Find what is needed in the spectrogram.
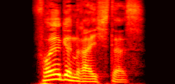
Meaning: strong/mixed nominative/accusative neuter singular superlative degree of folgenreich
- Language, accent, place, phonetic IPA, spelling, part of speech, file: German, Germany, Berlin, [ˈfɔlɡn̩ˌʁaɪ̯çstəs], folgenreichstes, adjective, De-folgenreichstes.ogg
